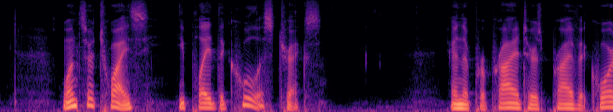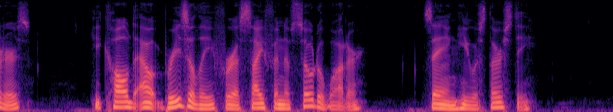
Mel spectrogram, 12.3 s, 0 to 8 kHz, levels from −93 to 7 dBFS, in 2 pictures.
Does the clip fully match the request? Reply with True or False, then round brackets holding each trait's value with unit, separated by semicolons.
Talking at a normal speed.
False (130 wpm)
